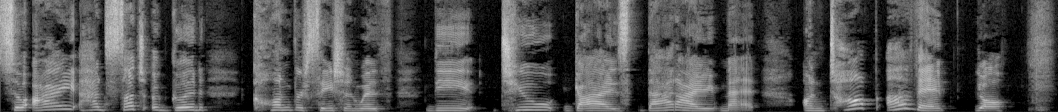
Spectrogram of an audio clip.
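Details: Adult woman who stutters, speaking conversationally; stuttering.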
